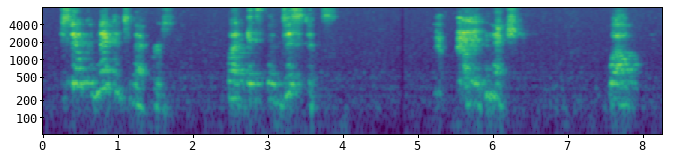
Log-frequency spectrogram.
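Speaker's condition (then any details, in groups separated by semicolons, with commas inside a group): No condition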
